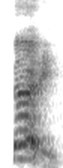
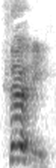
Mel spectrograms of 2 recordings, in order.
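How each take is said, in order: First: Much higher, louder, disbelieving; high incredulous second take; higher surprised repeat. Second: Mock disbelief, a touch louder; incredulous barber voice; surprised repeat. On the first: Retold or imitated. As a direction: throw it up in astonishment. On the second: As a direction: echo the number in shock. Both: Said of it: "Like that".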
